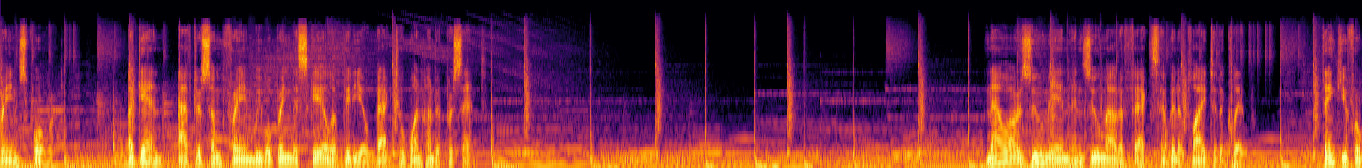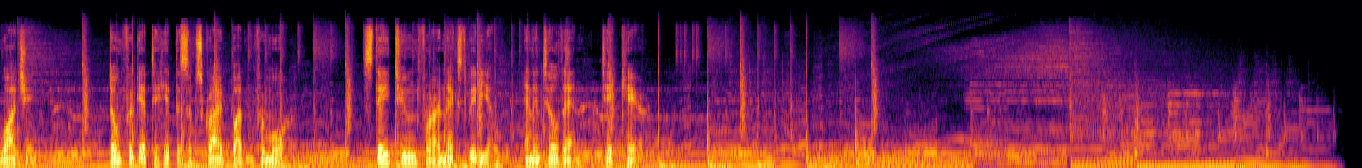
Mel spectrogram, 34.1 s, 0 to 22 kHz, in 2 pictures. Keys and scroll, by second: 0.0 ctrl+v, 1.2 space, 3.2 space, 11.4 space, 20.1 space.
